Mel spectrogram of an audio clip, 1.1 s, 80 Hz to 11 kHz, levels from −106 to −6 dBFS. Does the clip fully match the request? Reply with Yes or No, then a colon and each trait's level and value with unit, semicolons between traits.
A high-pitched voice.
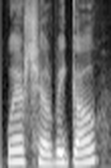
Yes: high, 205 Hz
